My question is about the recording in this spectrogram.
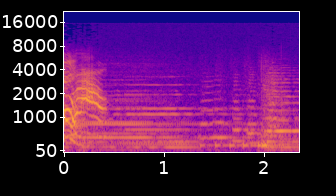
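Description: High-pitched cartoon voices laughing and squealing, cutting off about half a second in, followed by soft background music of held notes.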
